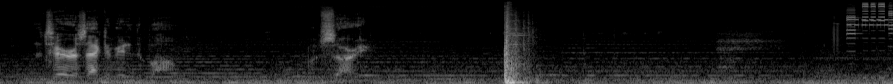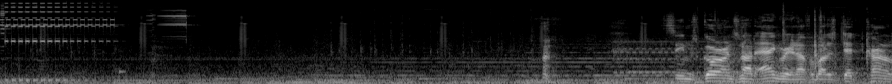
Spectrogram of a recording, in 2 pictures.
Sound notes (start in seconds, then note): 14.1 scoffs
